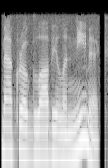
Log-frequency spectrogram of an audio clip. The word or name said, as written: macroglobulinemic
